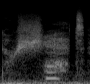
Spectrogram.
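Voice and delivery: whispered sarcastic aside; muttered aside. Retold or imitated. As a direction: say it under your breath, barely any voice. Sarcastic private reaction to the shouter.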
